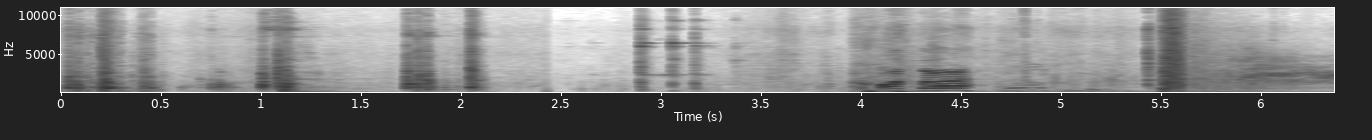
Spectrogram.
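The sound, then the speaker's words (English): Artillery fires rounds as soldiers work fast to hit Russian positions amid ammunition shortages. Several sharp, loud booms and metallic clanks come in irregular bursts, with voices between them. “the soldiers have now been given a target, and they're working as fast as possible to try and fire as many rounds as accurately towards the Russian positions.”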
